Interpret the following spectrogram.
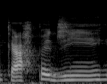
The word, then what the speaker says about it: carpe diem: como dia né que na realidade a pronúncia correta é o dia e me só que a gente coloca realmente não costuma dar em fazer esse fonema m então a gente fala fugere urbem carpe diem e assim por diante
